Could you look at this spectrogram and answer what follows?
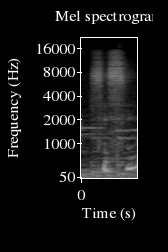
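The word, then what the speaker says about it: CeCe: Cici, enfin ça s'écrit C-E-C-E.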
